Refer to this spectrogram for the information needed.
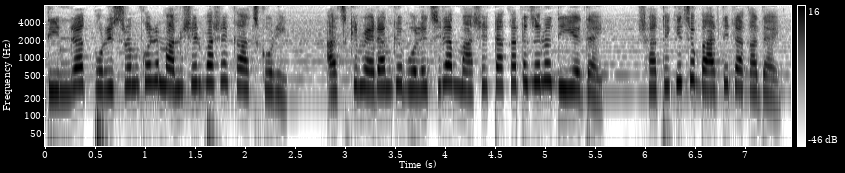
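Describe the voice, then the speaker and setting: A woman's voice: high voice, fast talker, soft background music, close to an everyday voice. A woman voicing a poor, anxious housemaid and mother in a cartoon drama, plaintive and pleading. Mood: sorrowful.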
